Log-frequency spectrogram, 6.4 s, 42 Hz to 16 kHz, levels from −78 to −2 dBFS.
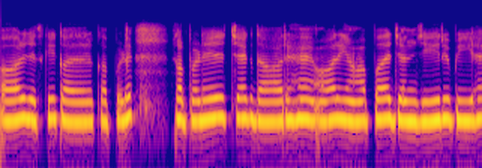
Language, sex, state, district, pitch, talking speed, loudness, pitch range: Hindi, female, Chhattisgarh, Sukma, 230 Hz, 120 wpm, -14 LUFS, 220-240 Hz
